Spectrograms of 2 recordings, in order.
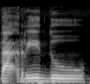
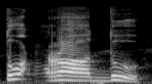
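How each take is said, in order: First: The verb begins with 'ta' and ends 'ridu'. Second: The verb begins with 'tu' and ends 'radu'. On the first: The speaker calls it wrong. "Bukan takridu" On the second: The speaker calls it right. "dijadikan e, bina majhul, tu'radu"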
